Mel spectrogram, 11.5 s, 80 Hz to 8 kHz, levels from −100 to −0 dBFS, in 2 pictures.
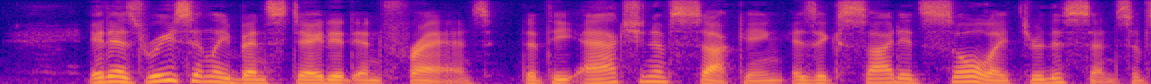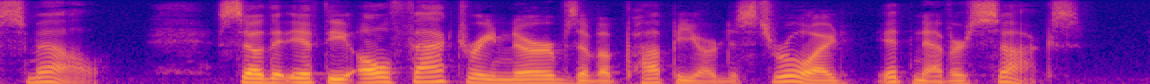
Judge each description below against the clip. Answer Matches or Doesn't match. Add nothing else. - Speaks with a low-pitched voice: Matches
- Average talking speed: Matches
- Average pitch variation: Doesn't match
